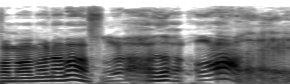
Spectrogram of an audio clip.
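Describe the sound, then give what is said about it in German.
A voice performs a drawn-out, exaggerated dying groan, wavering and falling in pitch over about three seconds with a brief gasp in the middle, loud. “Ja, du solltest Sounddesigner werden.”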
